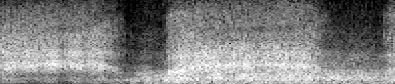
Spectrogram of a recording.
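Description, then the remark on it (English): A voice imitates a panicked cat on an airplane as it takes off and the cabin decompresses, letting out harsh, strained yowling bursts: two long, loud screeches with a brief break between, raspy. “And sure enough, the plane takes off, the cabin decompresses, that poor cat starts freaking out.”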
